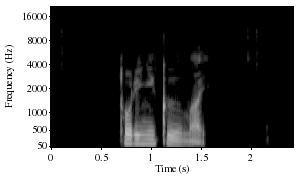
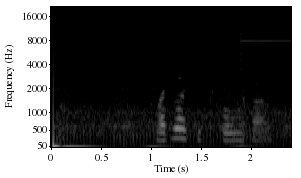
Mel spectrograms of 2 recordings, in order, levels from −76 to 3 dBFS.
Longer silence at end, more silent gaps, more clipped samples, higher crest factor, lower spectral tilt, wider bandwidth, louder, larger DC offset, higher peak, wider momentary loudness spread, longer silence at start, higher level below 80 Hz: first, 0.9 s vs 0 s; neither; neither; about the same, 22 dB vs 20 dB; first, -8.5 dB/octave vs -5 dB/octave; second, 11.5 kHz vs 16.5 kHz; first, -27 LUFS vs -51 LUFS; neither; first, -6 dBFS vs -28 dBFS; second, 7 LU vs 16 LU; first, 0.7 s vs 0 s; about the same, -64 dBFS vs -60 dBFS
